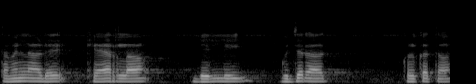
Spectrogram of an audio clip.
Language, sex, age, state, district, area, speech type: Tamil, male, 18-30, Tamil Nadu, Coimbatore, rural, spontaneous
